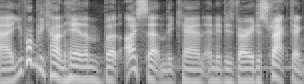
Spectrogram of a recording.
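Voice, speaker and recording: A man speaks at a medium pitch with an English accent. His tone is bright and sharp. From England. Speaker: video game YouTuber. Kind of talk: casual vlog update. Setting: home basement.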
